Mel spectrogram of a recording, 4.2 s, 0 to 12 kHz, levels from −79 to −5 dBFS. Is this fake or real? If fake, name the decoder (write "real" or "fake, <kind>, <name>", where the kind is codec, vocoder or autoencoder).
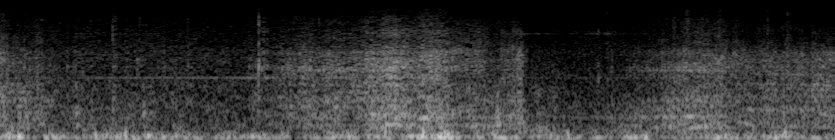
real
